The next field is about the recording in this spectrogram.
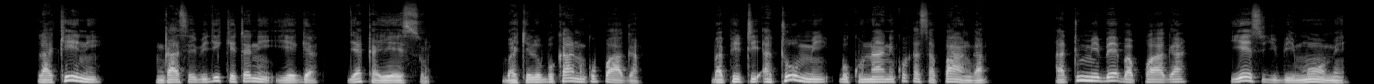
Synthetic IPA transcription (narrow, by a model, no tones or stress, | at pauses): lakini | ŋɡasɛbiɟikɛtanijɛɡa | ɟakajɛsṵ | bakilubukanukupwaɡa | bapitiʔatumibukunanikwakasapaŋɡa | atumibɛbapwaɡa | jɛsuɟubimɔmɛ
